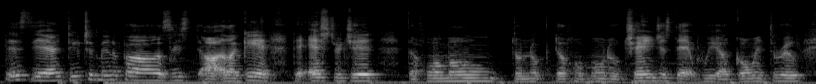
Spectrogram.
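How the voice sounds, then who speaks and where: Chatty middle-aged woman with a deep, bright voice. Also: measured pace. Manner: chatty, animated, calls the viewer honey. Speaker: lifestyle vlogger. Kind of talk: casual talk to camera.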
